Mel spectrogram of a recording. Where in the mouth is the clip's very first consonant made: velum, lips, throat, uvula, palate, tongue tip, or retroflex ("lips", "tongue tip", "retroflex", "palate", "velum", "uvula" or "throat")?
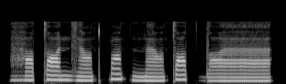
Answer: throat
